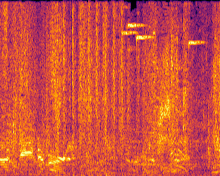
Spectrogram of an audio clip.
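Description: Dense bursts of automatic gunfire from the Call of Duty Ghosts video game, loud and continuous throughout, layered with game effects.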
